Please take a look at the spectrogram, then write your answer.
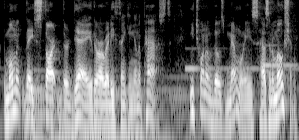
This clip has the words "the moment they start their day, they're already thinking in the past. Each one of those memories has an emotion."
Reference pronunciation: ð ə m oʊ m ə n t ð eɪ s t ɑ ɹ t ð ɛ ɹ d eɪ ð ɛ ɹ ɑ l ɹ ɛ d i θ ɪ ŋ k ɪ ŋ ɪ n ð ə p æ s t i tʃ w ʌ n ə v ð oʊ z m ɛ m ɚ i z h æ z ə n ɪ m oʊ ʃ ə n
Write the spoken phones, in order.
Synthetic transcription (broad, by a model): ð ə m oʊ m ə n ð eɪ s t ɑ ɹ t ð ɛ ɹ d eɪ ð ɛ ɹ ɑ l ɹ ɛ d i θ ɪ ŋ k ɪ ŋ ɪ n ð ə p æ s t i tʃ w ʌ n ə v ð oʊ z m ɛ m ɚ i z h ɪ z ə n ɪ m oʊ ʃ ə n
